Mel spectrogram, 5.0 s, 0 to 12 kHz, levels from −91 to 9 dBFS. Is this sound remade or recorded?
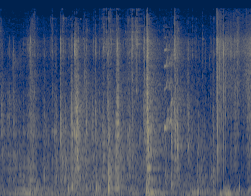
recorded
